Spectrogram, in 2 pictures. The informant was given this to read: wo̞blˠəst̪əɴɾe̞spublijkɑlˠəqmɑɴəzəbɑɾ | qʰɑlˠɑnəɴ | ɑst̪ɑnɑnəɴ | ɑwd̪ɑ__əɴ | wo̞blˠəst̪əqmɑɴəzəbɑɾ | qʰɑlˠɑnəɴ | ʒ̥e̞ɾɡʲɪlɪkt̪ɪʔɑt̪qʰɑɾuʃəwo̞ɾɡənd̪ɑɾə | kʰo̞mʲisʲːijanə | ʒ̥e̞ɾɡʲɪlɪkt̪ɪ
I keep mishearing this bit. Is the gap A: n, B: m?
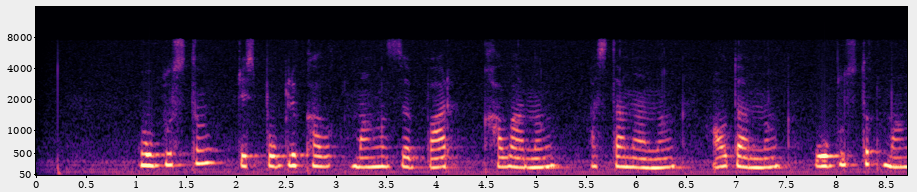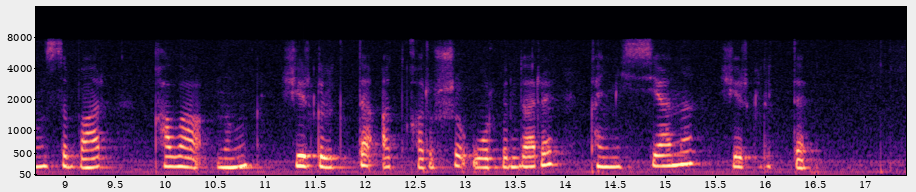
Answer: A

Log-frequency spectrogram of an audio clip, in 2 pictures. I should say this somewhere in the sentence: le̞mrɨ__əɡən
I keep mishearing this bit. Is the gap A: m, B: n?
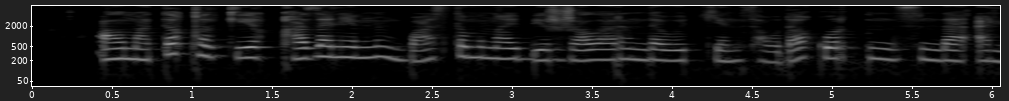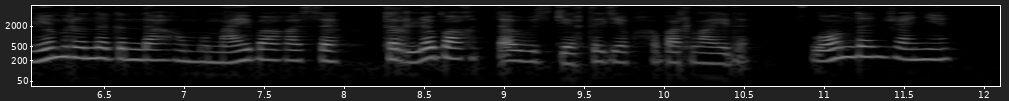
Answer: B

